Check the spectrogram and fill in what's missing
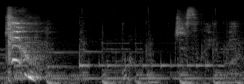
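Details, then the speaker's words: Cough in a children's hygiene lesson video teaching to catch a cough or sneeze in the elbow. "when you feel either a cough or a sneeze coming you get your elbow ready and you go ahead"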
